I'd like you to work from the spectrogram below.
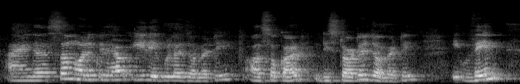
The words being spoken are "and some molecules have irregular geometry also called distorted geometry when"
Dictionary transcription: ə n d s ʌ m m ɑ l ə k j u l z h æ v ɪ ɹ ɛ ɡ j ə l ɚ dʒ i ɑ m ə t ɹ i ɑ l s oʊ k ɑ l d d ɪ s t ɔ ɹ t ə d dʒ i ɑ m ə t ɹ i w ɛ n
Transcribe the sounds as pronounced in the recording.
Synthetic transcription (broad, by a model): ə n d s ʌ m m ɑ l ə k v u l h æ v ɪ ɹ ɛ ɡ j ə l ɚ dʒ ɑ m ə t i ɑ l s oʊ k ɑ l d d ɪ s t ɔ ɹ t ə d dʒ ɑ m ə t i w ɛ n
